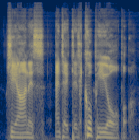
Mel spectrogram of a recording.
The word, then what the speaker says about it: Giannis: i know trey young and i know uh giannis nice good job that's exactly that's exactly how it's pronounced no i'm just thinking about the payout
